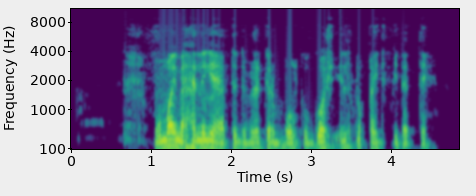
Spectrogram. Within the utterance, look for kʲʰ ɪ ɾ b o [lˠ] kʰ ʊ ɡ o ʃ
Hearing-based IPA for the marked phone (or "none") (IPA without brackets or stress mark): lˠ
